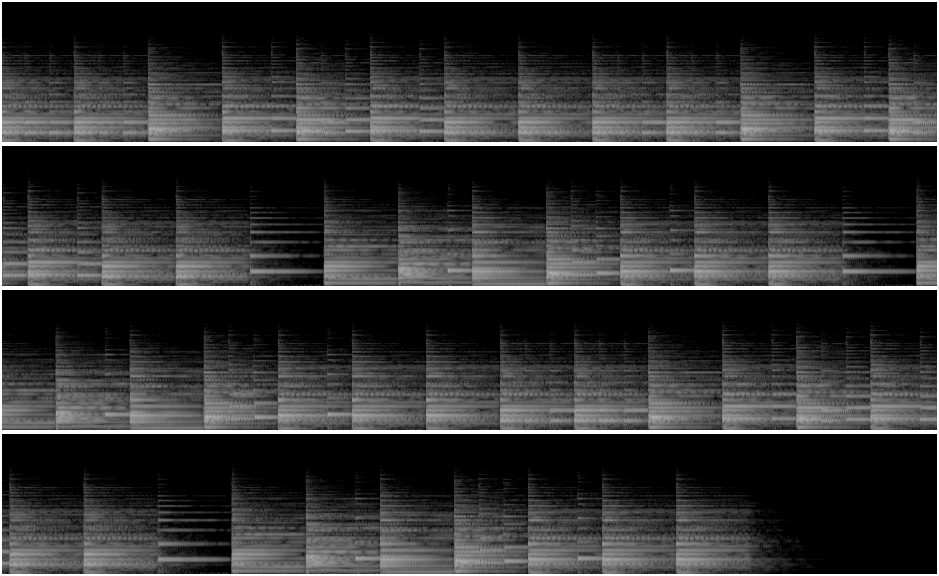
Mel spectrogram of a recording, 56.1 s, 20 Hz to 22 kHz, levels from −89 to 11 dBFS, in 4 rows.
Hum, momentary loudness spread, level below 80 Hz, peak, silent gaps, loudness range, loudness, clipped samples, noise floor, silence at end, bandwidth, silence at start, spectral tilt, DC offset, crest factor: none; 12 LU; -54 dBFS; -14 dBFS; none; 4 LU; -32 LUFS; under 0.1%; under -90 dBFS; 2.75 s; 7.6 kHz; 0 s; -7.5 dB/octave; under 0.1%; 18 dB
